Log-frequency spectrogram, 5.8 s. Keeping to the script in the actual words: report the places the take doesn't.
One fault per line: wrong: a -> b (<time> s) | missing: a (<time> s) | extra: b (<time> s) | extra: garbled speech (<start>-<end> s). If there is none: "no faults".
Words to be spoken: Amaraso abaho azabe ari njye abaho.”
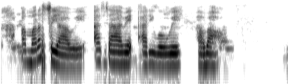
wrong: abaho -> yawe (1.2 s)
wrong: njye -> wowe (3.2 s)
